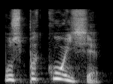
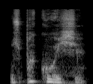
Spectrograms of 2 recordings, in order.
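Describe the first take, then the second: First: High-pitched indignant echo; heated exclamation. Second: Quietly calm a friend down; soothing. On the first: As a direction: throw the word back hotly. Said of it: "горячо воскликнула она". (горячо воскликнуть) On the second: Harry calming the agitated Hermione. (тихо успокаивая) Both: A narrator's reading.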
